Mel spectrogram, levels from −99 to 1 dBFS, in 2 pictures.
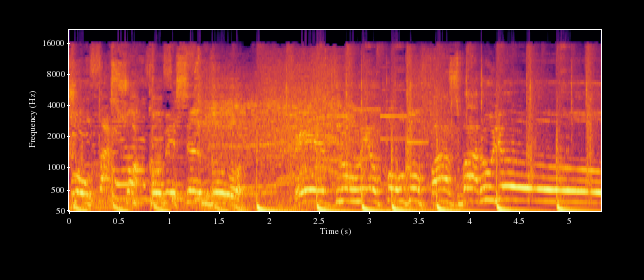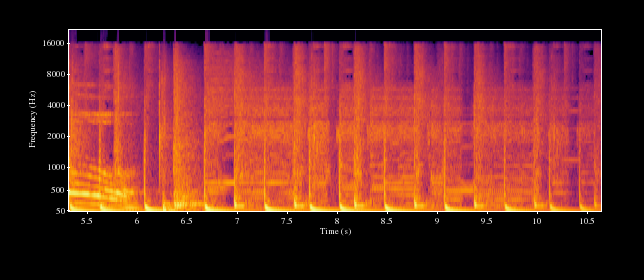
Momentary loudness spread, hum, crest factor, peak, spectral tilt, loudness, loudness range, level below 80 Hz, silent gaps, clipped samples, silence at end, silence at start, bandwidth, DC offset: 10 LU; none; 10 dB; 0 dBFS; -5 dB/octave; -10 LUFS; 5 LU; -16 dBFS; none; 0.4%; 0 s; 0 s; 16.5 kHz; under 0.1%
